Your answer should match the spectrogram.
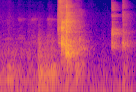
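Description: A sharp clatter about a second in, then two quick clicks near the end.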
